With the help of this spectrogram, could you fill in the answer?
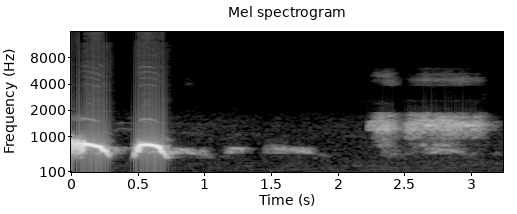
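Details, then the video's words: Decoy spotted dove calling to lure wild doves toward a trap, its voice ringing across the village: two loud, arched coo notes, then fainter trailing coos, followed by a softer, higher buzzy warble near the end. "Tiếng chim cu gáy mồi gáy gọi vang cả xóm làng"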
